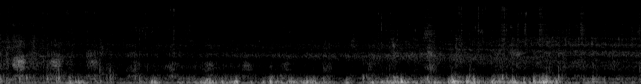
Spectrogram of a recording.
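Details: Kabardian stallion, born at the Atazhukino farm, moving so its hooves strike the ground in a run of dull, low thuds. The beats are uneven and close together, with a steady low rumble beneath them.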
